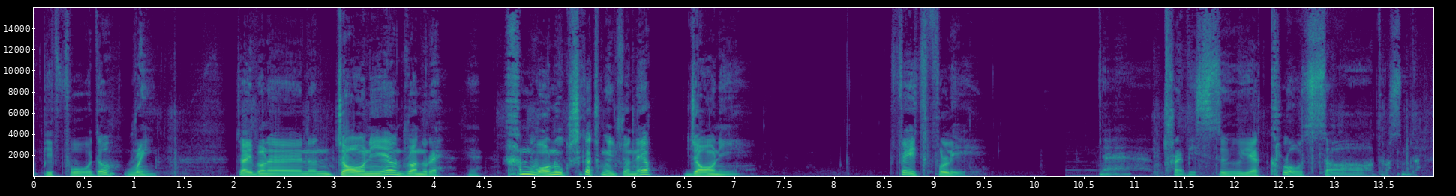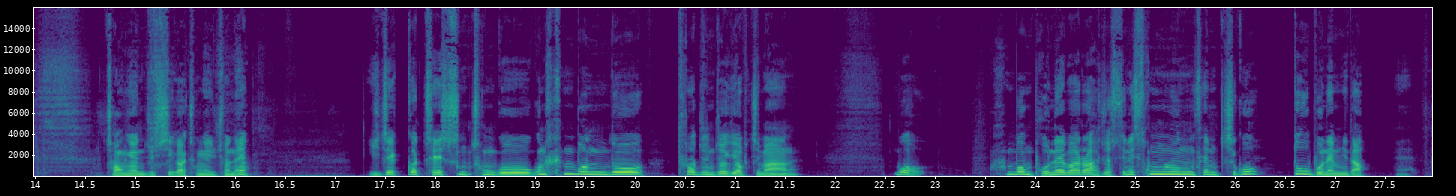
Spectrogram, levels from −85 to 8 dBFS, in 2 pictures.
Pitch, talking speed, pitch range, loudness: 140 Hz, 245 characters per minute, 115-185 Hz, -18 LUFS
